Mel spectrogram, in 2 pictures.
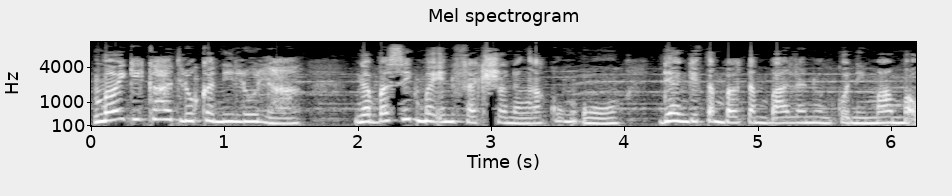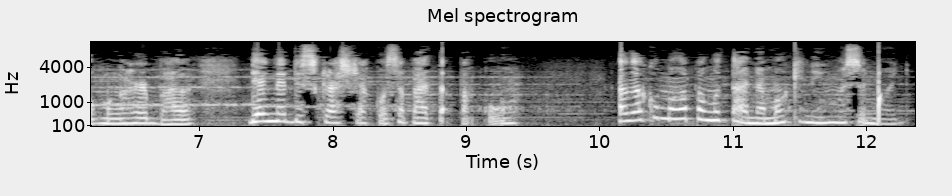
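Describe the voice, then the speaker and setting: A troubled teenage schoolgirl with a Cebuano accent. Her voice is high and plaintive, acted for radio drama, with music clearly underneath. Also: expressive, moderate pace, fairly bright tone. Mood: troubled, earnest.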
